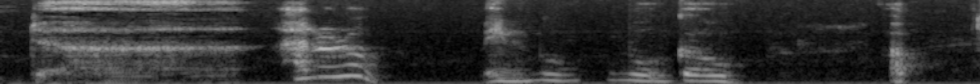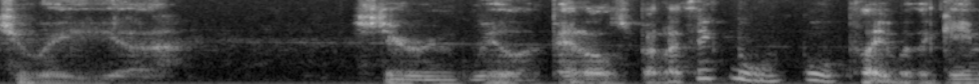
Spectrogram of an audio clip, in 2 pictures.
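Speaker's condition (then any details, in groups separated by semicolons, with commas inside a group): Lewy body dementia; Parkinson's-linked form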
